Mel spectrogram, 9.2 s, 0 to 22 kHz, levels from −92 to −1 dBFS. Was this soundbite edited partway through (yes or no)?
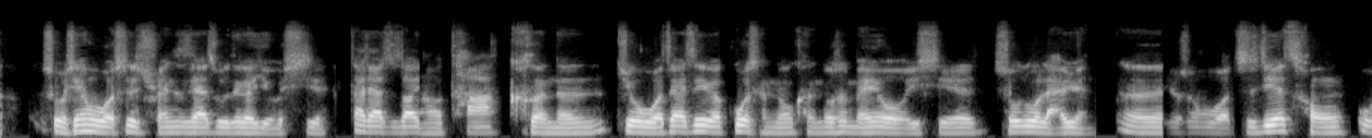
yes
